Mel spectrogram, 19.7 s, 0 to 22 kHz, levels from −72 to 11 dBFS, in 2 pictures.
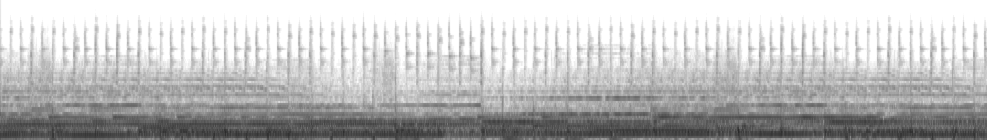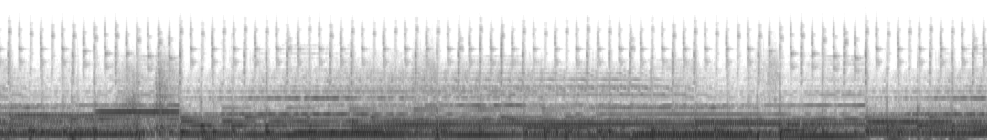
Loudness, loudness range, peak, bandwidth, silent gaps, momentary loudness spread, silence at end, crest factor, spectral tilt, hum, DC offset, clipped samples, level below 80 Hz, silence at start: -14 LUFS; 1 LU; 0 dBFS; 12 kHz; none; 2 LU; 0 s; 12 dB; -8.5 dB/octave; none; under 0.1%; under 0.1%; -30 dBFS; 0 s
